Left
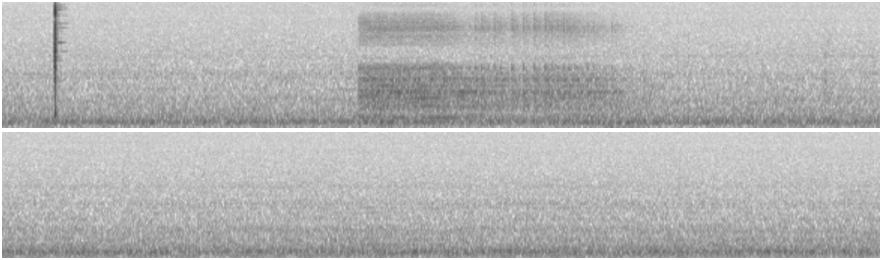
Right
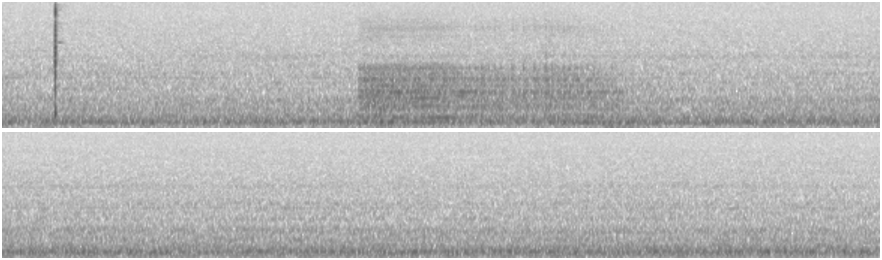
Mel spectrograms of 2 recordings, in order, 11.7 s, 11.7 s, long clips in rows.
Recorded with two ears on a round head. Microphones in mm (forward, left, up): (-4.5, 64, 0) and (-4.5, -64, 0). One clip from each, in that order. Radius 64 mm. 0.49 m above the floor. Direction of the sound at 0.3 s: 50° left (ahead or behind).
